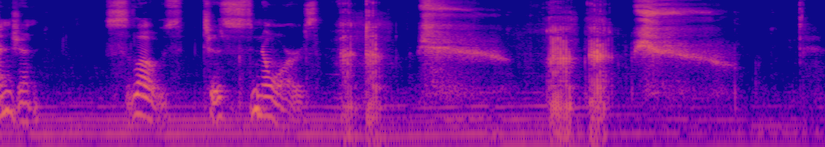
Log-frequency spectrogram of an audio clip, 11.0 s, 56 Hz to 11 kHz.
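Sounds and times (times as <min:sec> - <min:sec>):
woman imitating snoring: 0:04.4 - 0:09.8.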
